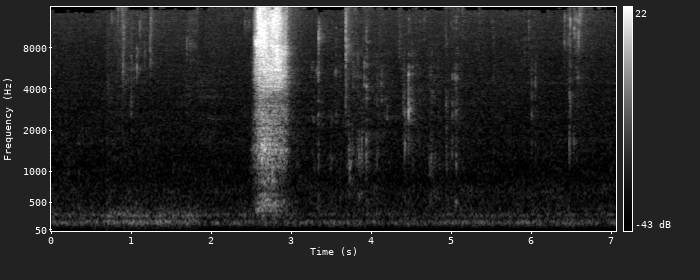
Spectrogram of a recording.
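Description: Close-miked chewing of a mouthful of ramen noodles, with one loud half-second rush of breath about two and a half seconds in. After it come small clicks and soft rustles as wooden chopsticks and a plastic spoon pick up noodles and a slice of chashu.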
